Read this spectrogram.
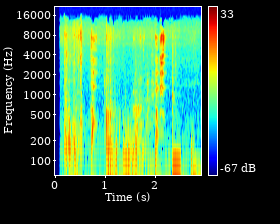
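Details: Several short, abrupt, low gulping sounds at irregular intervals in a small room; hiccups.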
